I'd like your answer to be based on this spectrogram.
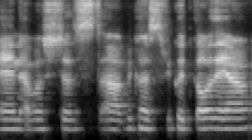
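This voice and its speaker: In a German accent, a woman talks at a fairly slow pace with a medium pitch. Her tone is bright and sharp against a quiet background. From Germany. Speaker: mortgage loan officer. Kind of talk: interview bio.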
